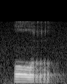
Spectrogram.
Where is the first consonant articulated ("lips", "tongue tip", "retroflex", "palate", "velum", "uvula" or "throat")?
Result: tongue tip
